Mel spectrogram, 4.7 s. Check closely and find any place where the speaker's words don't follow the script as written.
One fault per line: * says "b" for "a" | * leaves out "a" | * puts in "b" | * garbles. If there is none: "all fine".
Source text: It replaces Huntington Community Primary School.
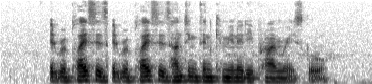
* puts in "it replaces"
